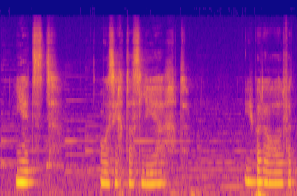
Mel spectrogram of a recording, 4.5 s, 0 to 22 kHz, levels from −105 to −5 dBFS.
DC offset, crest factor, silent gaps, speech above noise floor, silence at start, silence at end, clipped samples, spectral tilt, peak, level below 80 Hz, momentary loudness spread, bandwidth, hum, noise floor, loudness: under 0.1%; 18 dB; none; 23 dB; 0 s; 0 s; under 0.1%; -4.5 dB/octave; -10 dBFS; -44 dBFS; 19 LU; 14 kHz; none; -48 dBFS; -26 LUFS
